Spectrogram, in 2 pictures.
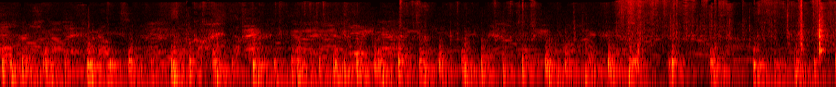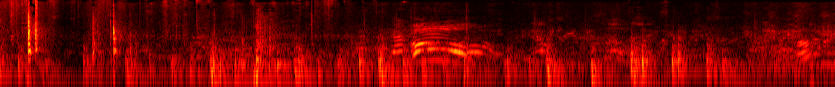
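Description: Armoured combat: weapons striking shields and armour in a quick run of sharp knocks and clacks, densest in the middle, with voices and a shout near the end.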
